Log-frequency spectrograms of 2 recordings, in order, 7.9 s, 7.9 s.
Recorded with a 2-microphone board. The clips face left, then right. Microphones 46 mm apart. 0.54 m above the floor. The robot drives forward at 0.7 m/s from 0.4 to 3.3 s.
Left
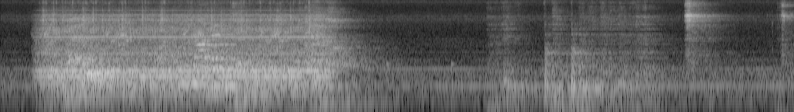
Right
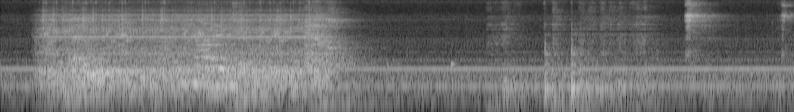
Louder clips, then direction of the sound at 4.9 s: Right 2 dB; 60° right (ahead or behind).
